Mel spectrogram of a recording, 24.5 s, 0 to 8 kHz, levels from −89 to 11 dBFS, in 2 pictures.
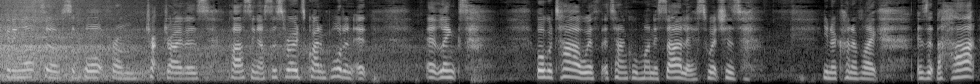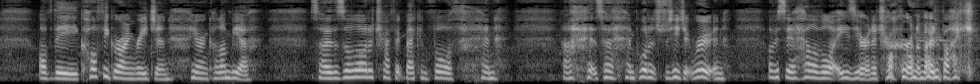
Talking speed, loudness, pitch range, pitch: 175 wpm, -19 LUFS, 205-245 Hz, 225 Hz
